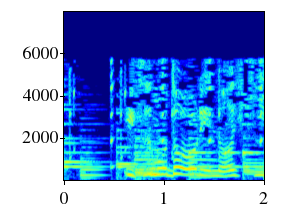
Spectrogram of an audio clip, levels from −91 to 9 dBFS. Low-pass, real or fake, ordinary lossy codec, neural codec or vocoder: 7.2 kHz; real; MP3, 24 kbps; none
